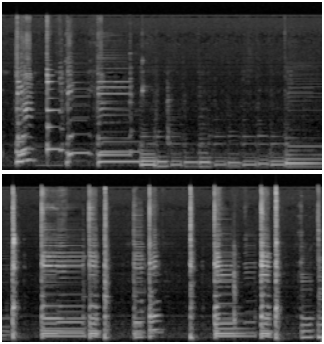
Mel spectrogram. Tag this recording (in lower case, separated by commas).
electric guitar, plucked string instrument, musical instrument, music, guitar, electronic tuner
